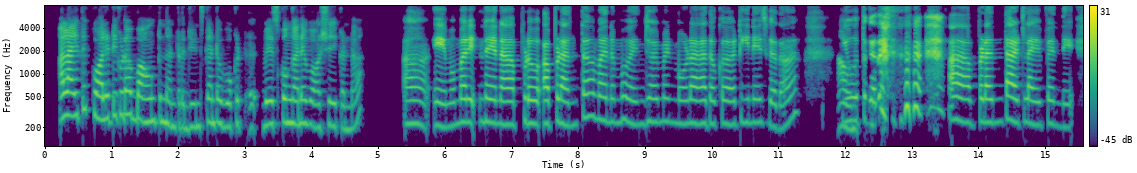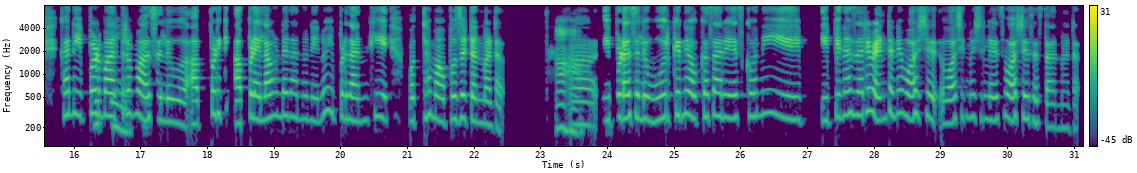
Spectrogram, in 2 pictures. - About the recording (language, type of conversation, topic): Telugu, podcast, మీ గార్డ్రోబ్‌లో ఎప్పుడూ ఉండాల్సిన వస్తువు ఏది?
- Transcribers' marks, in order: in English: "క్వాలిటీ"; in English: "జీన్స్‌కి"; in English: "వాష్"; in English: "ఎంజాయ్మెంట్ మోడ్"; in English: "టీనేజ్"; in English: "యూత్"; chuckle; in English: "అపోజిట్"; in English: "వాష్"; in English: "వాషింగ్ మెషిన్‌లో"; in English: "వాష్"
